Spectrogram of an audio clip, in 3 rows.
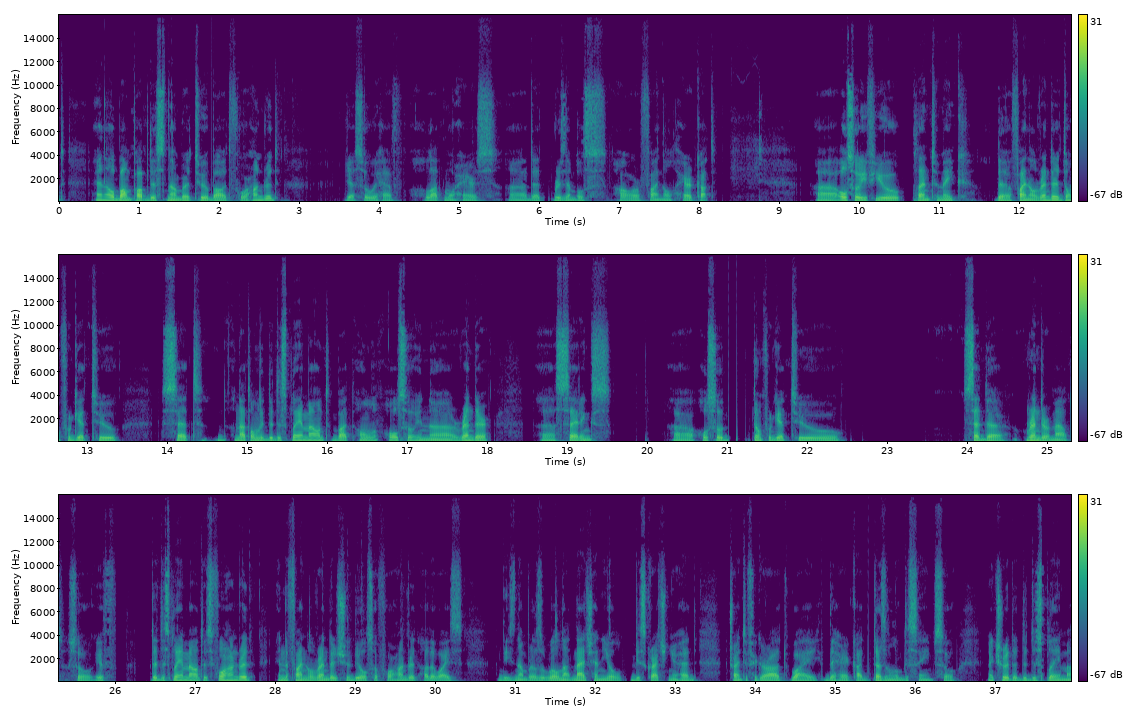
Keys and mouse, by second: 3.7 middle click, 6.9 middle click.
